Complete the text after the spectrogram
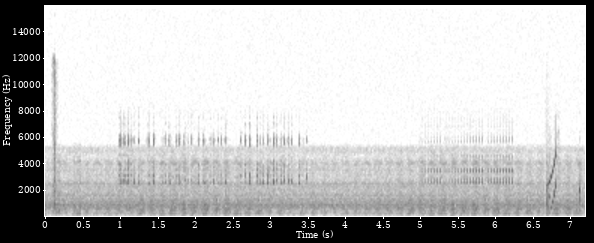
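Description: A computer terminal chirps rapidly as text prints out.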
